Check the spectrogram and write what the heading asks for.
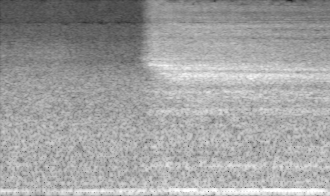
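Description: A person's long breath out, a hissy rush that starts suddenly about halfway in and fades slowly, over a faint steady hum.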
